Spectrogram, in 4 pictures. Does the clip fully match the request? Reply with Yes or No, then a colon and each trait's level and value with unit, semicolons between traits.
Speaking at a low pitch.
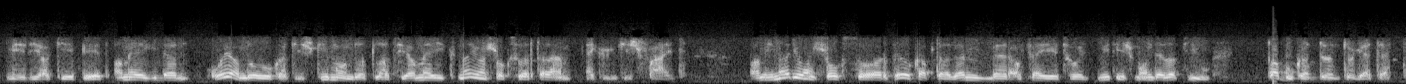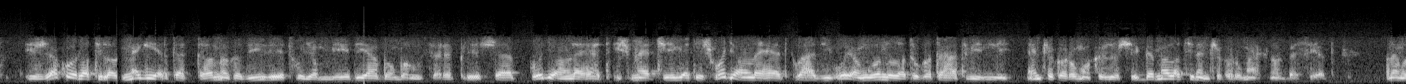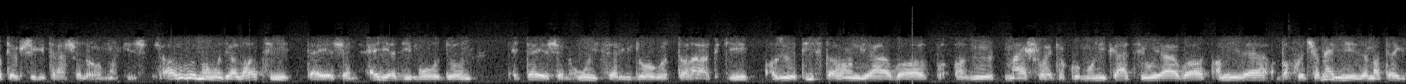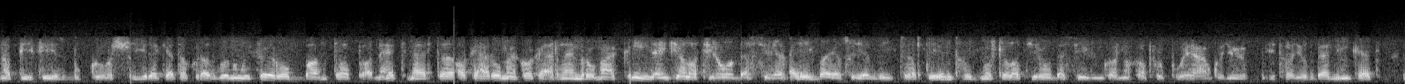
No: very high, 360 Hz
